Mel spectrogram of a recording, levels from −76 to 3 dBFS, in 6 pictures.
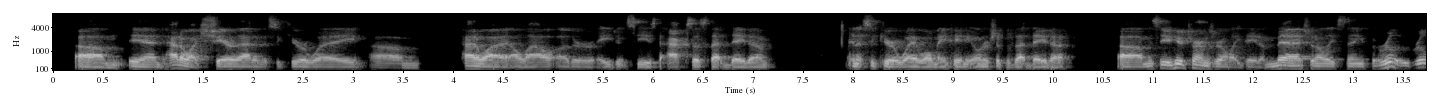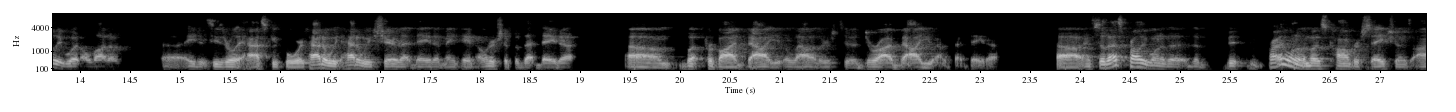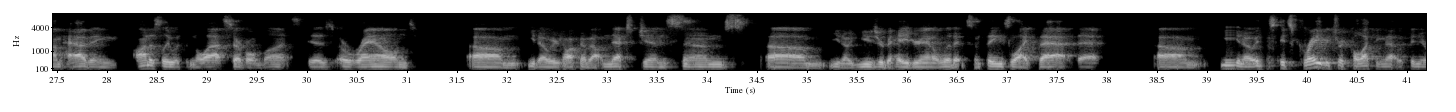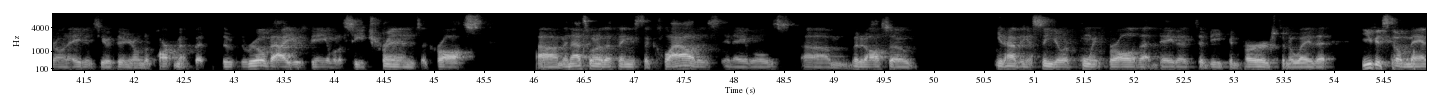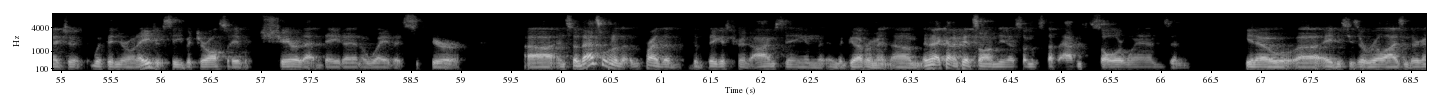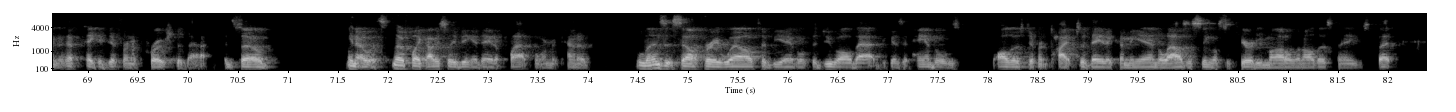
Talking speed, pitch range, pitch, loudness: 230 wpm, 85-95 Hz, 90 Hz, -25 LUFS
